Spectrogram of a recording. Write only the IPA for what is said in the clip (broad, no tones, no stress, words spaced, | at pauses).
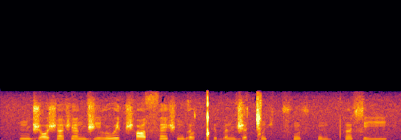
nd͡ʒɔʃɑ̃ʃ æ̃nd͡ʒiluɪ̯t͡ʃʰɑ sɛ̃ʃŋɡʌl ǃʰɪbænd͡ʒʌǀũç t͡sʰũsfũb pʰə̃ ɬi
